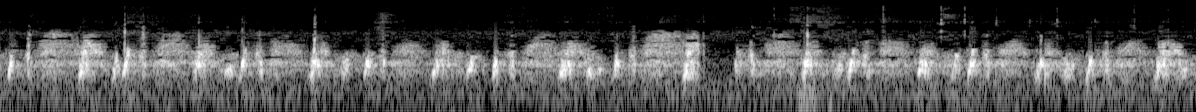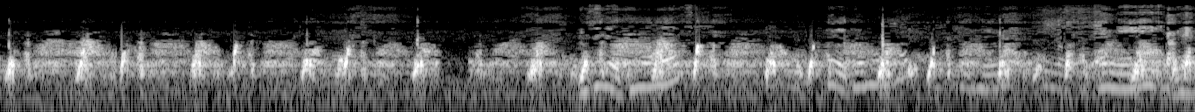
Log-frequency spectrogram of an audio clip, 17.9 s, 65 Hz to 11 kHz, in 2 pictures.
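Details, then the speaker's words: Echocardiography Doppler flow signal of a normal tricuspid valve, focused from the four-chamber view: pulsing whooshes about 67 per minute over a steady hum. "Bình thường thôi đấy, tiếp tục đấy là van ba lá, van động mạch chủ, rồi tiếp là van động mạch phổi."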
